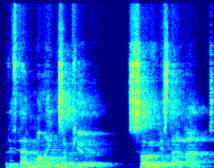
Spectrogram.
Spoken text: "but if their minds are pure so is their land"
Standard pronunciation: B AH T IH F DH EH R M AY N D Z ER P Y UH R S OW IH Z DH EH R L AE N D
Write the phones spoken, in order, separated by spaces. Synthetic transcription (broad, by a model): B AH T IH F DH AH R M AY N D Z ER P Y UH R S OW IH Z DH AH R L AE N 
